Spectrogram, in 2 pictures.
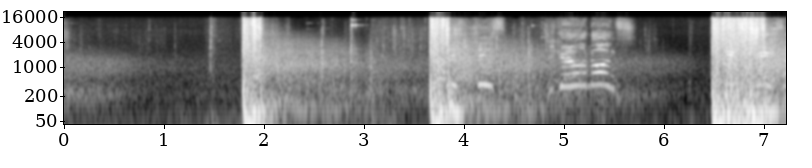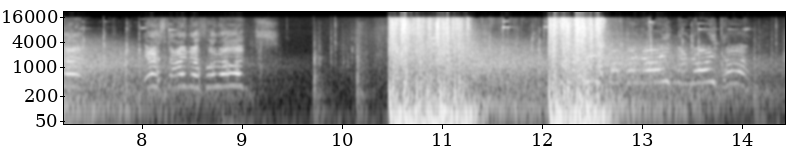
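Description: Repeated loud bursts of MKB-42 H rifle fire in the video game Enlisted, five sharp volleys spread across the stretch with short gaps, and German soldier voices shouting between and under the shots.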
